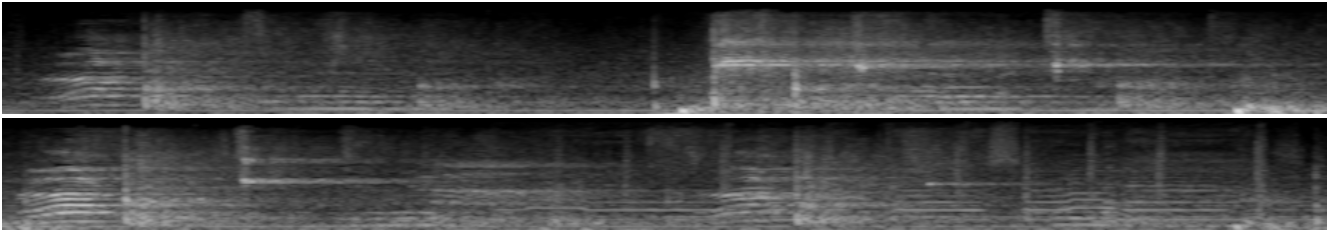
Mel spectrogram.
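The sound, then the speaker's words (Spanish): Tennis balls being struck by Carlos Alcaraz as he returns to training after his recovery, a series of sharp, punchy pops every second or two at an uneven pace, with voices and other court noise underneath. “Sería de loco, pero habrá gente que habrá reconocido que este es Carlos Alcaraz, que ha vuelto a entrenar ya pensando, después de su recuperación, poco a poco, a ver si puede volver a competir.”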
